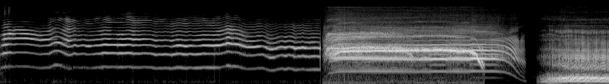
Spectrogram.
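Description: Grey domestic cat giving a long, drawn-out meow that wavers slightly in pitch for about three seconds, followed by a second, louder call that drops away about five seconds in.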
